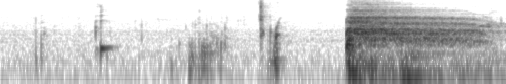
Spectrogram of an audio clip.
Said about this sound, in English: Just taking a little sip of the coffee there. Throat's still a little messed up.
